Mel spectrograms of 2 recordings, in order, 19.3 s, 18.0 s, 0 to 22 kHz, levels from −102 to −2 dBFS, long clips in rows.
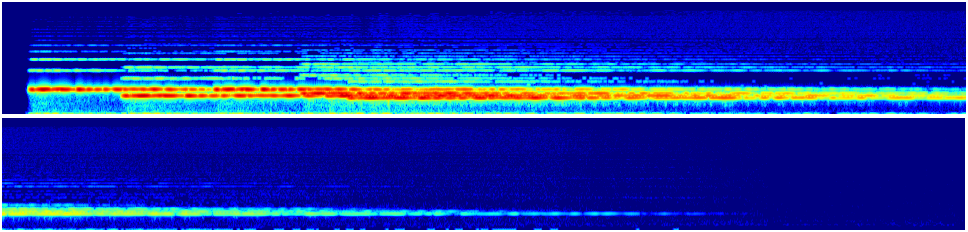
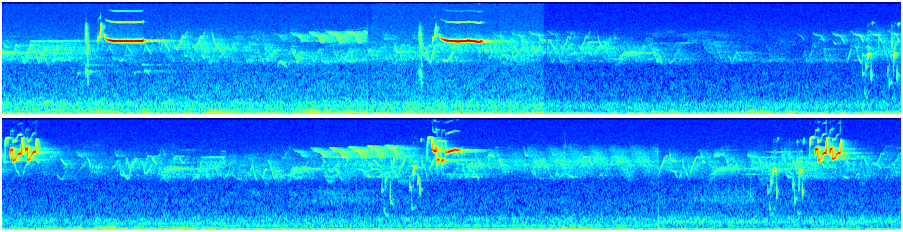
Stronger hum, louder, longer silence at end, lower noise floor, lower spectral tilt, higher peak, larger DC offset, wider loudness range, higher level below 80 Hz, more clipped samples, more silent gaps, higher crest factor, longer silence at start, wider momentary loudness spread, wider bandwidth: neither; second, -16 LUFS vs -8 LUFS; first, 8.95 s vs 0.6 s; first, -87 dBFS vs -50 dBFS; first, -5.5 dB/octave vs 4 dB/octave; about the same, -2 dBFS vs 0 dBFS; neither; first, 21 LU vs 8 LU; second, -66 dBFS vs -54 dBFS; neither; neither; about the same, 18 dB vs 18 dB; second, 0.25 s vs 1 s; about the same, 22 LU vs 22 LU; second, 2.8 kHz vs over 20 kHz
